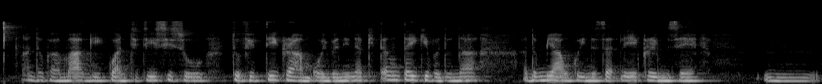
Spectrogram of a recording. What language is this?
Manipuri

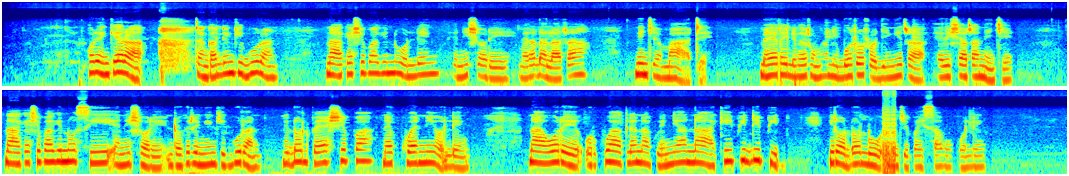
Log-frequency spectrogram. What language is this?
Masai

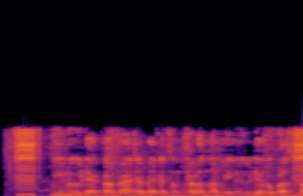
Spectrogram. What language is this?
Kannada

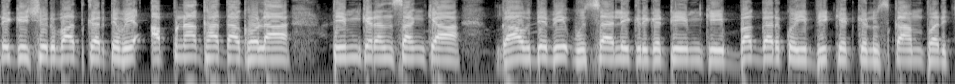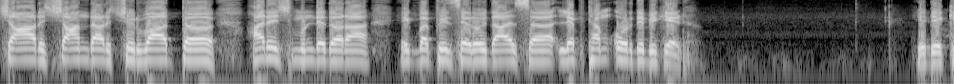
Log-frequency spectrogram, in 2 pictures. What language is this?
Hindi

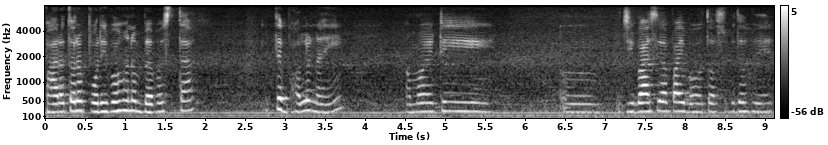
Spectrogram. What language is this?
Odia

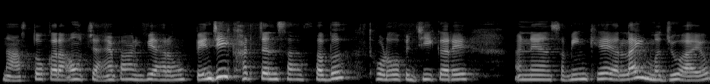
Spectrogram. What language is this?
Sindhi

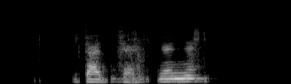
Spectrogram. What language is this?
Aja (Benin)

